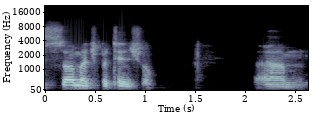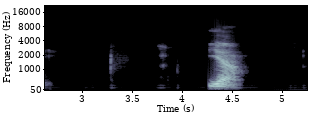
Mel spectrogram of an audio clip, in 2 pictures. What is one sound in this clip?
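A middle-aged man speaks calmly in short bursts, heard through an online call.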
